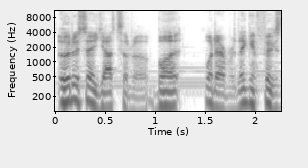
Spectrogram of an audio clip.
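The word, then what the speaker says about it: Urusei Yatsura: space this out here I read it like how it is Urus yat that's not how you say it it's Ur yat but whatever they can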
